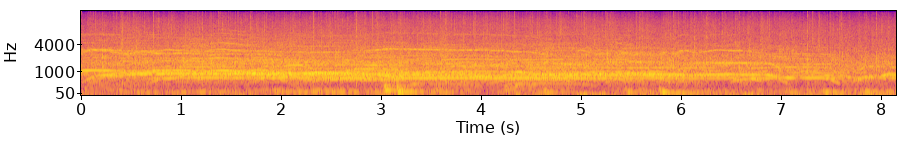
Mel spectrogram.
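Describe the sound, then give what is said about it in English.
A large live concert audience cheers, clapping and whooping in a loud, continuous roar, with many high shouts rising and falling across the whole stretch. “Thank you, live audience. Sounds like there's 14,000 people out here.”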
